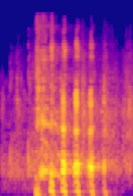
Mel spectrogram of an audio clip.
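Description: A brief, sparse patter of handclaps from two people, about half a dozen quick claps over roughly a second, fairly quiet and then fading into silence.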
